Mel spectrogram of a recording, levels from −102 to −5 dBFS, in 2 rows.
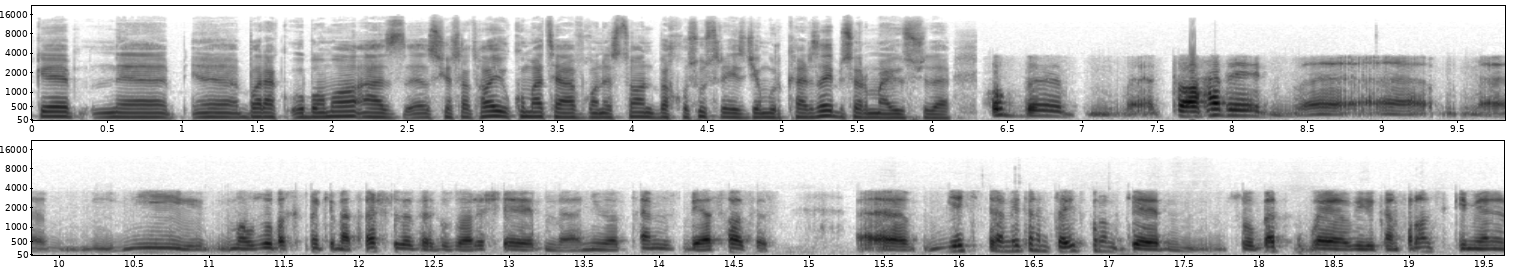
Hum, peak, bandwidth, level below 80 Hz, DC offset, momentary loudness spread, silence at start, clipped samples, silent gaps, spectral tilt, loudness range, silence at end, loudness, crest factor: none; -2 dBFS; 14 kHz; -68 dBFS; under 0.1%; 12 LU; 0.05 s; under 0.1%; none; -6 dB/octave; 5 LU; 0 s; -24 LUFS; 22 dB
